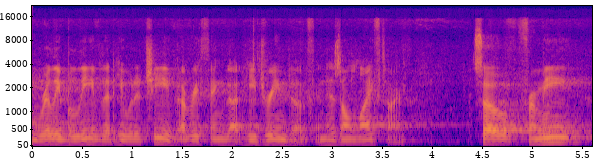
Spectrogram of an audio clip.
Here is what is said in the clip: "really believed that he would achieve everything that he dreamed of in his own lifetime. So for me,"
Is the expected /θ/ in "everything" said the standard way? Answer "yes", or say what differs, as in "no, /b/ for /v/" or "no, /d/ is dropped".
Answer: yes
